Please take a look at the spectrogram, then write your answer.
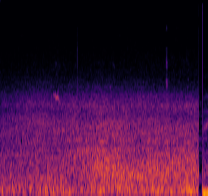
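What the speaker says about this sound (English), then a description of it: "Can you hear a plane taking off?" Airplane near an airport, taking off or coming in to land, a loud steady broadband engine roar that swells slightly, then cuts off abruptly near the end.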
